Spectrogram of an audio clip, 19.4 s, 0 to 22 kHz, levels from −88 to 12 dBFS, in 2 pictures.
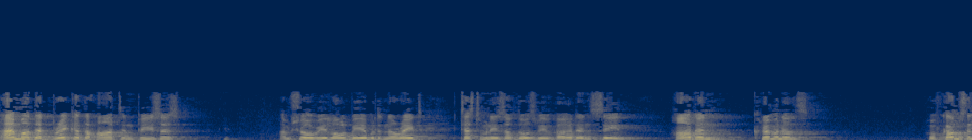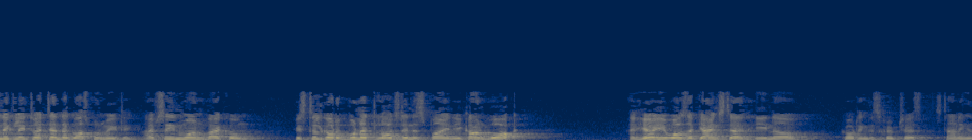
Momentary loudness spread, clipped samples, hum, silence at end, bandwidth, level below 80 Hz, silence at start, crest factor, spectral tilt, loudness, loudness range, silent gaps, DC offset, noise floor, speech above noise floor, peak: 13 LU; under 0.1%; none; 0 s; 8 kHz; -78 dBFS; 0 s; 24 dB; -5 dB/octave; -28 LUFS; 3 LU; none; under 0.1%; -71 dBFS; 44 dB; -4 dBFS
